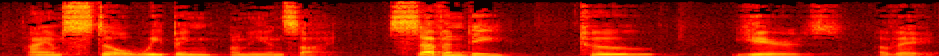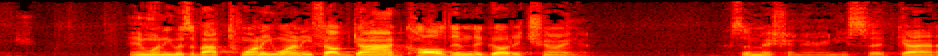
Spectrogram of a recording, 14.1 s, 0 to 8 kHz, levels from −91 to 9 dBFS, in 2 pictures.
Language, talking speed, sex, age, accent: English, 140 wpm, male, 60-79, American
